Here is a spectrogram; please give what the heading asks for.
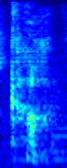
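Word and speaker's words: か: You pronounce this as Ka.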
